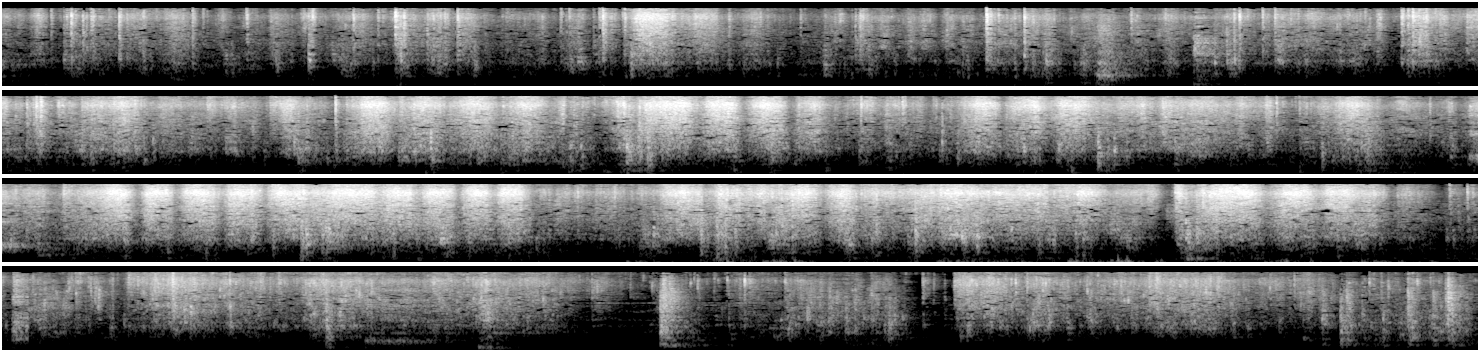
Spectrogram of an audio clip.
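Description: Coarse salt crystals grinding as hands scrub a murrel (snakehead) fish's skin against an aluminium basin, in rapid repeated rubbing strokes that come and go in waves, a scouring that strips the slime from the skin. Near the end, water splashes as the fish is rinsed.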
